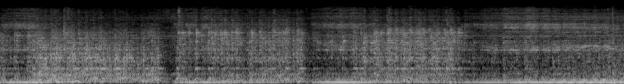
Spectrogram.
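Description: Homemade drill press driven by a washing-machine motor, a step drill bit cutting into steel rectangular tube: a steady motor hum under a rasping cutting noise that eases briefly twice, a little under two and about three seconds in. The bit is one the owner calls not very sharp.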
